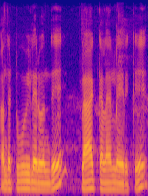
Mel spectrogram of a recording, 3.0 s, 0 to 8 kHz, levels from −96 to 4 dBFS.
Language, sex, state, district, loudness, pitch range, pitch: Tamil, male, Tamil Nadu, Nilgiris, -17 LUFS, 100-110 Hz, 105 Hz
